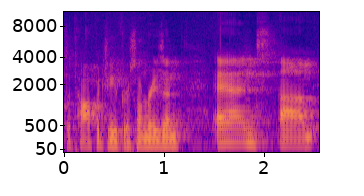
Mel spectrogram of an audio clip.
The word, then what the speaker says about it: autophagy: thing that it does activate is something called autophagy which is spelled autophagy but pronounced autophagy for some reason and um it basically does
